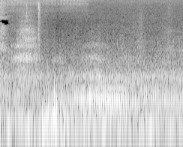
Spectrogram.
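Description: Excavator's diesel engine running with a steady low rumble, a held engine tone coming up about halfway through.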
